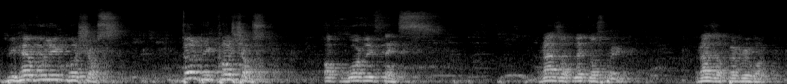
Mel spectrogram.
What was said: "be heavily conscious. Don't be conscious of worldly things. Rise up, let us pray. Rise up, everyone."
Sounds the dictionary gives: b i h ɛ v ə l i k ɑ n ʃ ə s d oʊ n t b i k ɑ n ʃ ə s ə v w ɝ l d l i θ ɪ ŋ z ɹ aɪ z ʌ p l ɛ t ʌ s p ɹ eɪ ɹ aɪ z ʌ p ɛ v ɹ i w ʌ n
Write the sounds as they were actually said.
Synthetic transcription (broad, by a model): b i h ɛ v ə l i k ɑ n ʃ ə s d oʊ n t b i k ɑ n ʃ ə s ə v w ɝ d l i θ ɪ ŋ s ɹ aɪ z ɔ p l ɛ t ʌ s p ɹ eɪ ɹ aɪ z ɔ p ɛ v ɹ i w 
